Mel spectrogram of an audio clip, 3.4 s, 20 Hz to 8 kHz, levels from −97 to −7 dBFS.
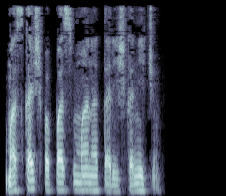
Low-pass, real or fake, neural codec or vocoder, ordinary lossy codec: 7.2 kHz; real; none; MP3, 32 kbps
